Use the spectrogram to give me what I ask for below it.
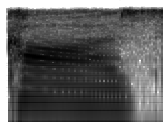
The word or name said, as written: cause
